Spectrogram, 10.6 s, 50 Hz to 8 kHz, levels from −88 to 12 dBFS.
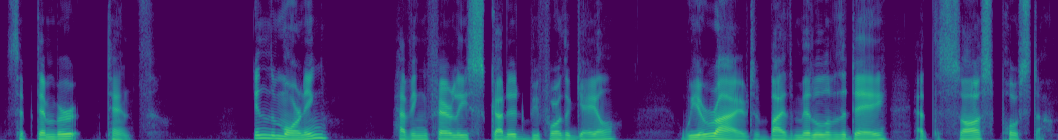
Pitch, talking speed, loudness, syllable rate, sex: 115 Hz, 125 wpm, -20 LUFS, 4.7 syllables/s, male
